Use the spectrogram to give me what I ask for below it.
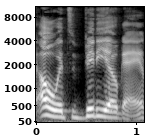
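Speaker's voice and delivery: ordinary delivery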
